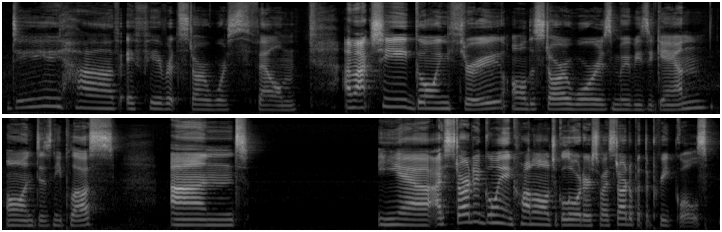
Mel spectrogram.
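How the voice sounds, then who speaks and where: Clear, bright-voiced young Northern Irish woman. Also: on the low side. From Northern Ireland. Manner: candid, blunt, informal with swearing. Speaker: audio roleplay creator answering subscriber questions. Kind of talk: casual unscripted Q&A chat.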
